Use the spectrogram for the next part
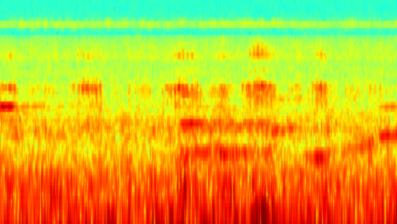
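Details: One-year-old male Siberian Forest cat purring contentedly indoors: a steady, continuous low rumble with soft, faint higher tones drifting above it.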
